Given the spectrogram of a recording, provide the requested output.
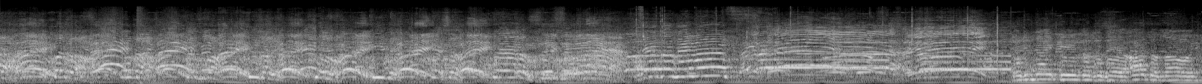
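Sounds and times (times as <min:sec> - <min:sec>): men chanting together: 0:00.0 - 0:06.2.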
